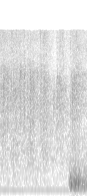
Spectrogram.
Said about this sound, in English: Do you understand? Give him a hand clap if you understand what I'm saying.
